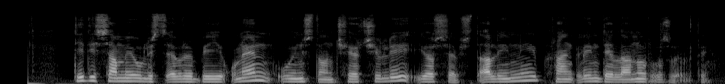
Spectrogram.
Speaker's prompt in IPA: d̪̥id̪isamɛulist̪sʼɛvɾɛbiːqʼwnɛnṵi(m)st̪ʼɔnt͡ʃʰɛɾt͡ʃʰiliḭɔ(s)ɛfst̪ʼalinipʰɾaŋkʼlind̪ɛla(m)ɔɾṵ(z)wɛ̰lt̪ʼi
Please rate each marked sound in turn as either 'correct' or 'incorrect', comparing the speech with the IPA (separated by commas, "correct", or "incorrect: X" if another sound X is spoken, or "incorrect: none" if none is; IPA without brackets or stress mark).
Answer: incorrect: n, correct, incorrect: n, correct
